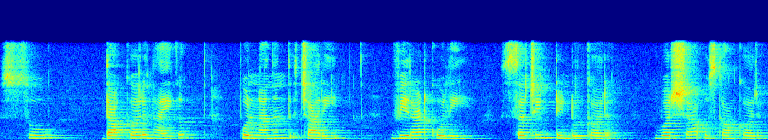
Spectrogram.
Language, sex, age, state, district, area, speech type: Goan Konkani, female, 18-30, Goa, Murmgao, rural, spontaneous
